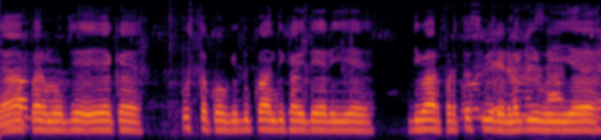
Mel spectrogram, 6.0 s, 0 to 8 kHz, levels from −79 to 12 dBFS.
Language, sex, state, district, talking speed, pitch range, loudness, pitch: Hindi, male, Rajasthan, Bikaner, 170 wpm, 140-150 Hz, -17 LUFS, 145 Hz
